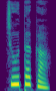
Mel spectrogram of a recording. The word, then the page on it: ಚೂತಕ: cūtaka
